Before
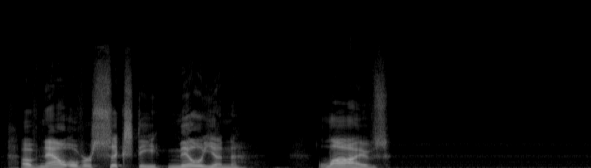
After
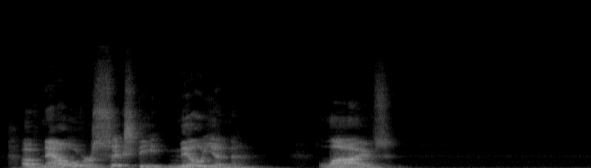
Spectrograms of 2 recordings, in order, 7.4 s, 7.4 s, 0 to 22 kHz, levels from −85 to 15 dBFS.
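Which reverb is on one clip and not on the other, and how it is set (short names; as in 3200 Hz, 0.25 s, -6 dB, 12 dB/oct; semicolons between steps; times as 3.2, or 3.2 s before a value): shoebox room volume 580 m³, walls furnished, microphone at 2.8 m; gain -5 dB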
